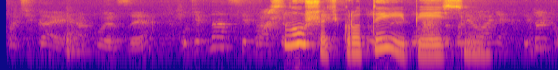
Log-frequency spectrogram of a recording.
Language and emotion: Russian, sad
